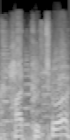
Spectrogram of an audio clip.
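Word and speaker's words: haute couture: last whatever that was hot Couture hot Couture is that the way you pronounce that yeah it's French we we we doctors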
